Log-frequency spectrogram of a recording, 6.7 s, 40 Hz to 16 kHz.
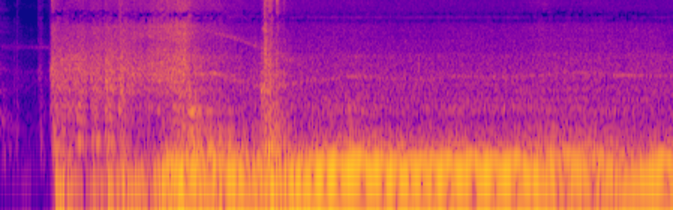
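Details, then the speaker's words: Nissan 350Z first start after swapping in a JDM engine: starter whirr, engine fires, blips briefly and settles into a smooth, steady idle with a clean even beat; 80 psi oil pressure, normal running. "All right, we got oil pressure. Oh yeah. She's 80 psi. She's 80. So that's what we want."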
